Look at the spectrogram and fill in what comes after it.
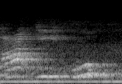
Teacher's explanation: ये द्विमात्रिक होते हैं। द्विमात्रिक मतलब इनको उच्चारण करने में दो मात्रा का समय लगता है। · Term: दीर्घ स्वर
